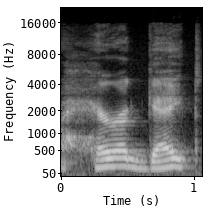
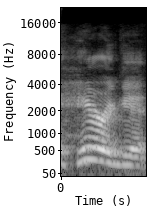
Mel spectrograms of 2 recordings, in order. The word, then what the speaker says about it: Harrogate: i said i'm originally from a place called harrah gate tennessee and i understand there is a hara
